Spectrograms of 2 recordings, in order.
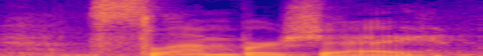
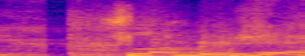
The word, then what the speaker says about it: Schlumberger: and even jewelry by Slumberger. I'm probably um, not saying that correctly. – Schlumberger.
